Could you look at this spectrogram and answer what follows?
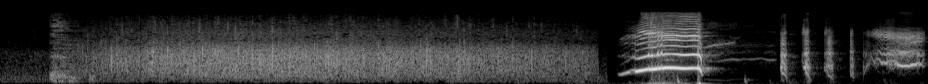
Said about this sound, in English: Have you ever gotten more delayed? I think they all looked at each other like, so we're going to, are we going to clap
